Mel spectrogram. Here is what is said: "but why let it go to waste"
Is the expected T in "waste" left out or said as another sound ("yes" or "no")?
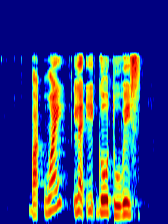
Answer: yes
